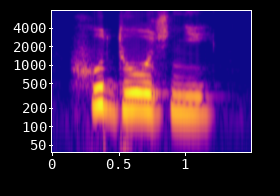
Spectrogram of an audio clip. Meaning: artistic
- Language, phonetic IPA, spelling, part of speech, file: Ukrainian, [xʊˈdɔʒnʲii̯], художній, adjective, Uk-художній.ogg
